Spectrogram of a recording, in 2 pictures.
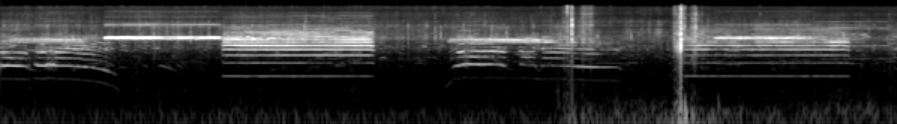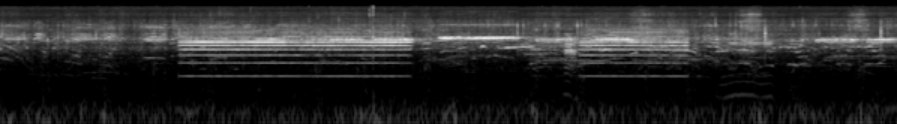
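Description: Four long horn blasts from the towpath, each held for about two seconds, mixed with shorter shrill whistle blasts and falling shouts from bank supporters urging on a racing rowing eight. A sharp knock sounds about nine seconds in.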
